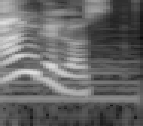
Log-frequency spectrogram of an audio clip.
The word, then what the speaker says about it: ángelos: Y dice que la palabra ángel viene de la palabra griega angelos, que se pronuncia ángelos.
